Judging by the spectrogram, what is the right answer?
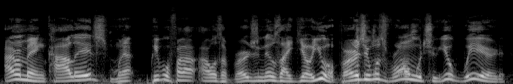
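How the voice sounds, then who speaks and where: A man's voice: a little high, expressive, fast talker, slight background noise. A young man from New York, co-hosting a podcast and telling candid personal stories in casual chat, swearing freely. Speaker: podcast co-host.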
